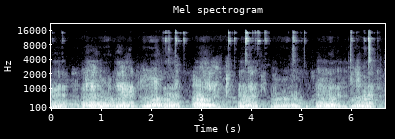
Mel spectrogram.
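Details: Two pet dogs playing together indoors, one growling in low, rumbling bursts that come in a rough rhythm of about one per second, with brief quiet gaps between and faint clicks of movement.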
